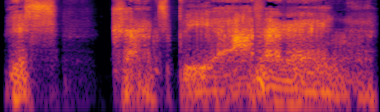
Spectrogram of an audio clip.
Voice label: troll death; troll warlord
